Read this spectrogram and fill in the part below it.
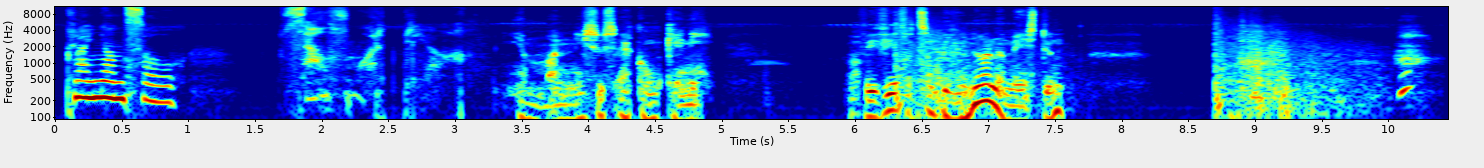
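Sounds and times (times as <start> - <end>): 
speech: 0.1 - 1.1, 1.7 - 2.6, 3.5 - 5.0, 6.0 - 7.8
gunshots: 6.3 - 7.7, 8.7 - 10.0.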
